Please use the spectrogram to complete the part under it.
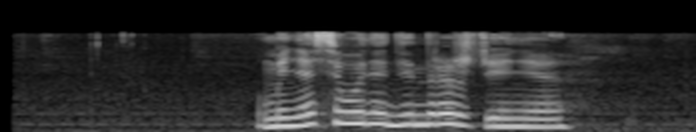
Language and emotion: Russian, positive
